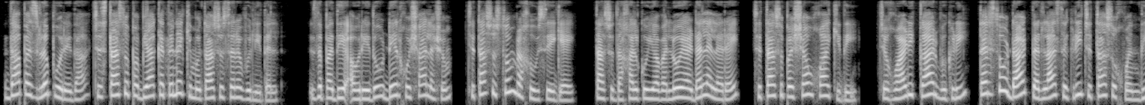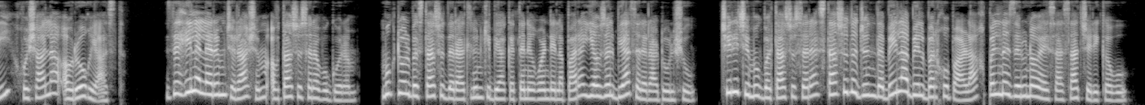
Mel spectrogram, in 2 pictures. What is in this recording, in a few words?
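Pashto Pakistan female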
